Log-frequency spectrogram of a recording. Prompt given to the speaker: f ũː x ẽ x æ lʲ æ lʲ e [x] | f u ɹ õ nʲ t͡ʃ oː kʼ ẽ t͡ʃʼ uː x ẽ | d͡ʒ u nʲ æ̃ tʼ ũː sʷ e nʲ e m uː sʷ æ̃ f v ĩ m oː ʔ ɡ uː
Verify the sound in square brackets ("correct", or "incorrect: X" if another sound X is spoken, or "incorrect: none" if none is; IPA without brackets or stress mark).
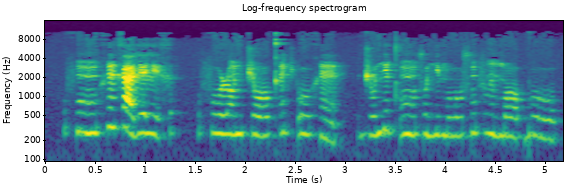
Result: correct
